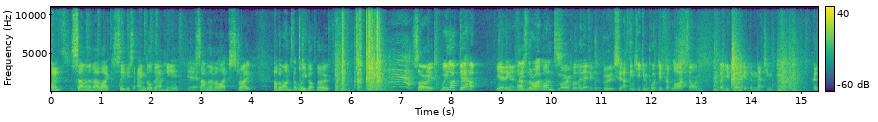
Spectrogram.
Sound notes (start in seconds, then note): 5.6 yelps; 5.6 clatters and thuds; 13.3 clattering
